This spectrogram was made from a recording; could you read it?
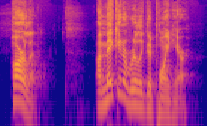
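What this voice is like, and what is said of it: Raised, loud voice. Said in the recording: “when you raise your voice... raising our volume”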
